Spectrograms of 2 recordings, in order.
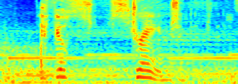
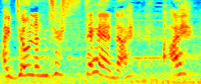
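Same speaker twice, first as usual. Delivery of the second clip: raised-pitch bewildered stammer; upset, higher-pitched disbelief; distressed confusion; 6 semitones higher than usual. Acted. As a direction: falter in rising distress. Woman confused at her death.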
